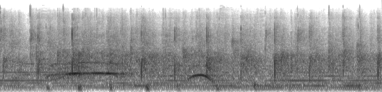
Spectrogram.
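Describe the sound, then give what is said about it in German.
A crowd applauds steadily for a few seconds, a dense patter of many hands clapping at once, with a faint tonal whistle-like sound rising briefly over it. “Vielleicht schon mal einen Applaus vorab.”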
